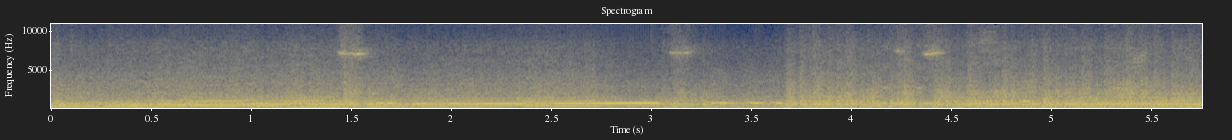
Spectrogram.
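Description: Mitsubishi Lancer rally car's engine under hard acceleration, heard from inside the cabin, climbing in pitch through each gear, with upshifts about a second and a half and three seconds in and rising again toward the end.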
